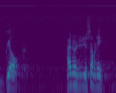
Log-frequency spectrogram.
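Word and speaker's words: Björk: Pop stars are called Sade, who want to pronounce Sade, and Bjork, who want it Bjork.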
